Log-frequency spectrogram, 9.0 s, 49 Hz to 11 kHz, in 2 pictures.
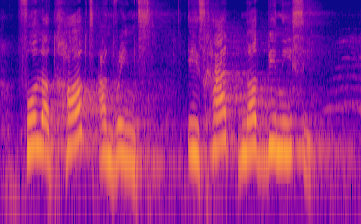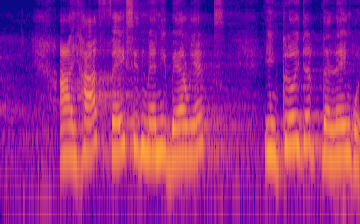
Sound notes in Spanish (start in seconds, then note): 1.4 continúa hablando en inglés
